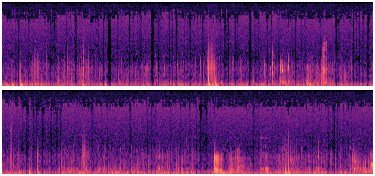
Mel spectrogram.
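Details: Ordinary stomach growling (borborygmi): soft, irregular low rumbles and gurgles with occasional louder bubbling bursts.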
